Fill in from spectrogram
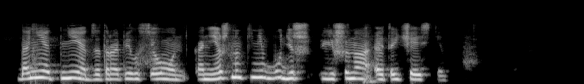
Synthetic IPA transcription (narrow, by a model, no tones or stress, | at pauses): d̪ɐnʲet̪nʲet̪zət̪əɾɐpʲilˠsʲəo̞nkɐnʲe̞ʂnət̪ɨnʲɪbudʲɪʂlʲɪʂɨnaʔɛt̪əjt͡ɕesʲtʲɪ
